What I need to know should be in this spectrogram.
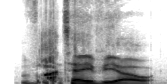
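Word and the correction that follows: Yateveo: is not veal. Yatevio. Sorry, my mispronunciation.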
